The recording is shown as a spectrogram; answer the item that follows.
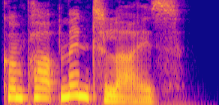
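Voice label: "compartmentalize", British English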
